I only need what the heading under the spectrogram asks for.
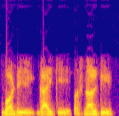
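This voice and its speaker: Speaking over a phone line, a male interview guest is conversational yet emphatic, repeating phrases for stress. His mid-range voice moves slowly. The tinny, band-limited call audio has no room sound.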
